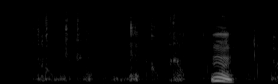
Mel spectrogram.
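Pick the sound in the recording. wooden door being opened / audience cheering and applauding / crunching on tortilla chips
crunching on tortilla chips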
